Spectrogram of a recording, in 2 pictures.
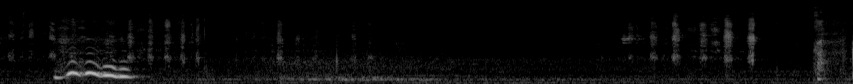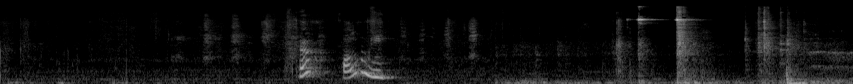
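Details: Toby the little Shih Tzu indoors makes a pair of arching, rising-then-falling whiny vocalisations near the start and again about twelve seconds later, with soft panting, scuffing and a person's voice between.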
